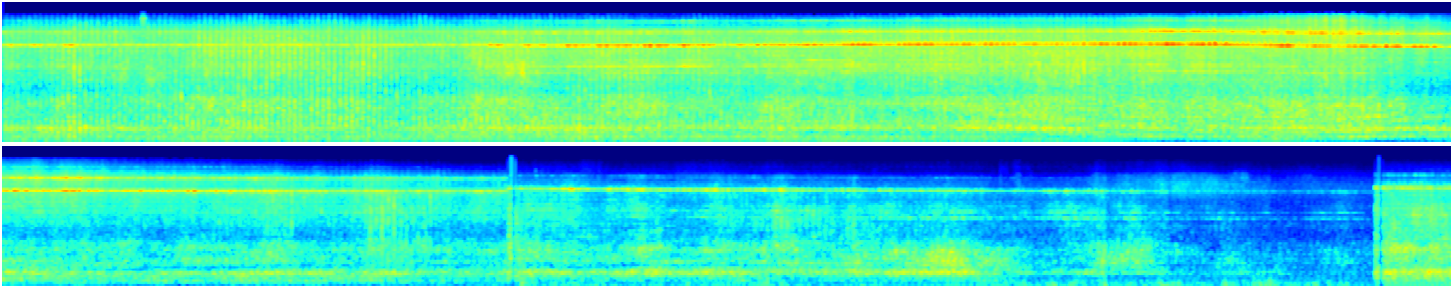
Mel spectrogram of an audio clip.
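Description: Helicopter hovering low overhead with an underslung fertiliser bucket: dense rotor and engine noise with a high steady whine. About halfway through it flies off and the sound fades away.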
